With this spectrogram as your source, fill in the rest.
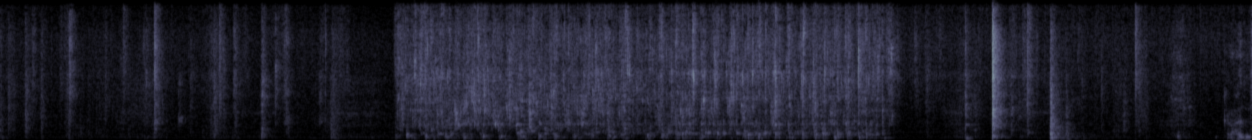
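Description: White vinegar poured into a container for cleaning homebrew mash tun parts, heard as a steady, fairly soft liquid rush lasting several seconds, with scattered handling clunks before and after.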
